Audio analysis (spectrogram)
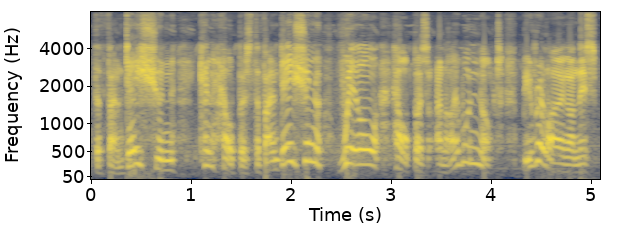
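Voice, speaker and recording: A man's voice: sits high, sing-song, normal speed, bright, forceful tone, slightly rough, heavily acted. An actor with a British accent playing an irritable, sceptical man on the run in a horror audio drama, exasperated and sarcastic. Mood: angry, bitter.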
